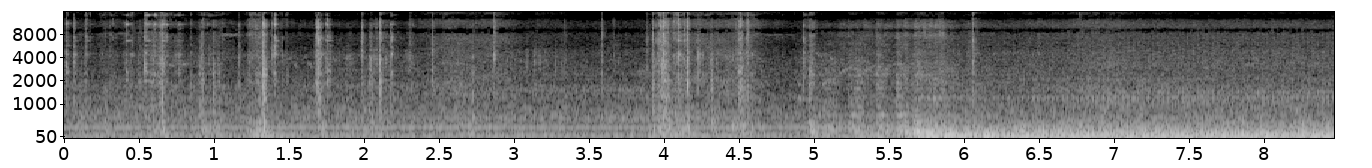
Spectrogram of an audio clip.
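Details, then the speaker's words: Ford S-Max after replacing carbon-contaminated broken EGR actuator, around EGR position learning: engine catches quickly and settles into smooth, even idle with no misses; running fine, no fault code. "I mean you could hear it was running fine and there was no fault code"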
